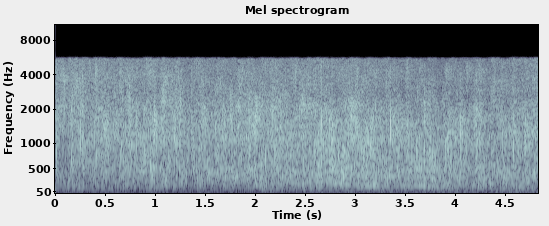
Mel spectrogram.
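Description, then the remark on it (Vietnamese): Sustained applause from a large crowd at a morning Buddhist dharma talk for the Vietnamese community in London, a dense, steady patter of many hands clapping at once, loud and continuous for the whole stretch with no voices over it. “Nếu quý vị thấy đó là một nhu cầu mà mỗi người có thể bắt tay vô làm được, làm thành công trong vòng 5 năm thôi, xin dâng cao một tràng pháo tay thật lớn.”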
